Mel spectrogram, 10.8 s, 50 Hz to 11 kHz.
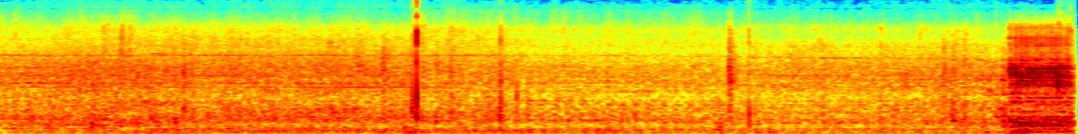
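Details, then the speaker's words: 2022 Mesa Ridge 261BH travel trailer, slide-out retracting via control panel: steady motor drone with faint clicks, then brief louder whir at the stop; normal end-of-travel sound, not grinding. "I want you to hear that noise, whether the slide's going in or out. It's nothing grinding. That's just the slide mechanism saying I'm in all the way."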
